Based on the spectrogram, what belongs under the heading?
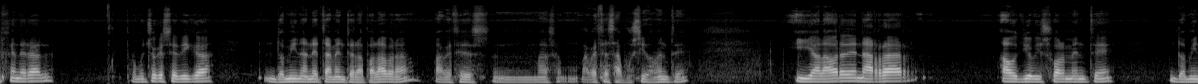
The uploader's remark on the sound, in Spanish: Lo grabamos en un bosque de la Sierra de Guadarrama una tarde de verano.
